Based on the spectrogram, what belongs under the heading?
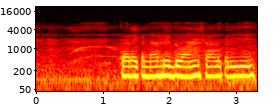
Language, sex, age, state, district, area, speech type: Dogri, male, 18-30, Jammu and Kashmir, Kathua, rural, spontaneous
